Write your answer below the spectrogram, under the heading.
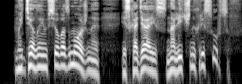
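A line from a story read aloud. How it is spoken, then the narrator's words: Sigh. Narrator (Russian): вздохнула Мэри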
